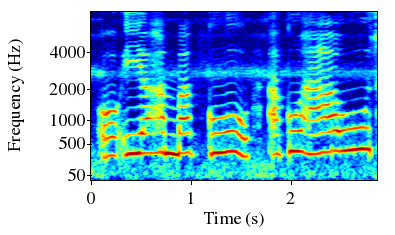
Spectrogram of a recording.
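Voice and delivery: put-on high, slow babyish whine; a baby begging to be fed; baby Jesus voice. Baby Jesus whines to his mother in a high slow voice. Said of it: "katanya kan".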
